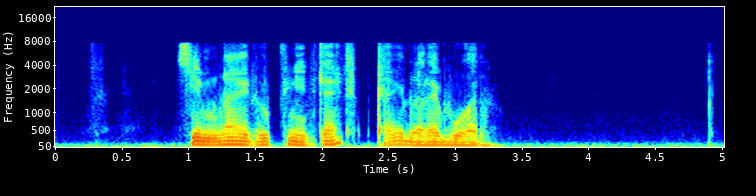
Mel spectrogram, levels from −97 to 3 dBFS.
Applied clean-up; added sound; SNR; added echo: neural diffusion model UNIVERSE++.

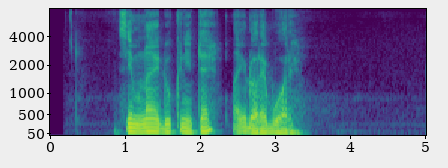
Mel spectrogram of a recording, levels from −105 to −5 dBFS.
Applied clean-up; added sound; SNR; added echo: none; none; none; none.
